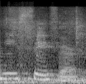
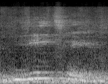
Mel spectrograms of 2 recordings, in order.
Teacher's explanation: the nun, it's called assimilation. It becomes assimilated into the next letter.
